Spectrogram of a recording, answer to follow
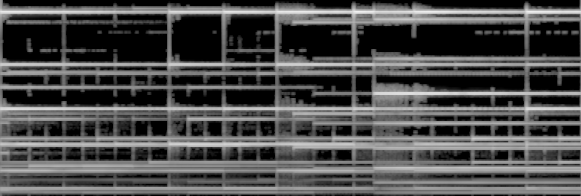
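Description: An improvised keyboard piece on a bell-like synthesizer sound: sustained, overlapping chords ring on, with new notes struck every second or so.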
